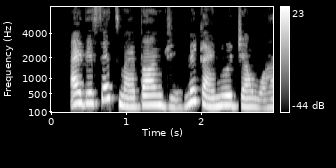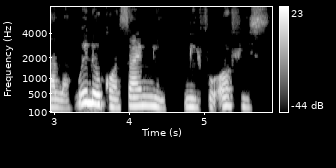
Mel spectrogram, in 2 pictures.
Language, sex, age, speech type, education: Nigerian Pidgin, female, 15-29, spontaneous, tertiary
